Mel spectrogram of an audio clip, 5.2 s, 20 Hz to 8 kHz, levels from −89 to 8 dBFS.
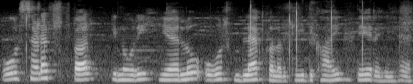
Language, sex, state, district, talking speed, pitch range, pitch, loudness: Hindi, female, Punjab, Fazilka, 150 wpm, 175-200 Hz, 185 Hz, -19 LUFS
